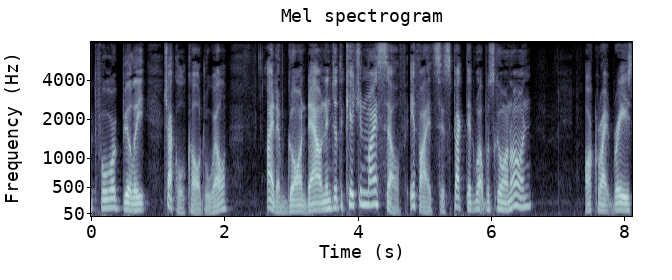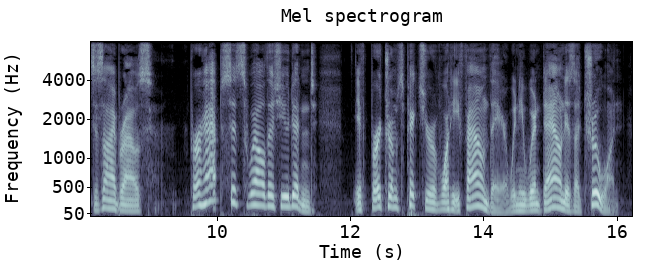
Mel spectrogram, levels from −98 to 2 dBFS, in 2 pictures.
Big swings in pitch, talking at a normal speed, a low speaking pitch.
Yes: wide, 8.7 semitones; average, 165 wpm; low, 125 Hz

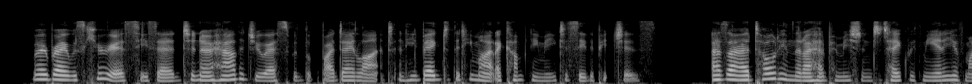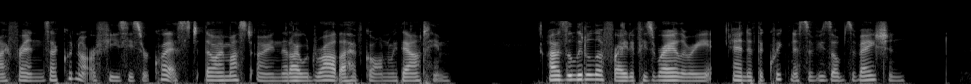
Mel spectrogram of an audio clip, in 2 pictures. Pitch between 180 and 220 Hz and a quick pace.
Yes: medium, 185 Hz; fast, 235 wpm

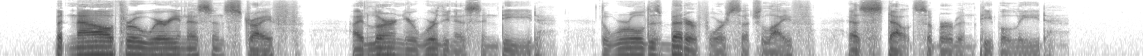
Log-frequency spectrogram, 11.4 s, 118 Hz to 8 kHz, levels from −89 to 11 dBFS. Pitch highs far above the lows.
No: average, 4.2 semitones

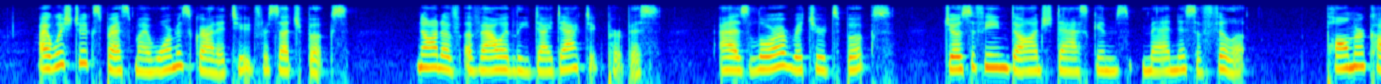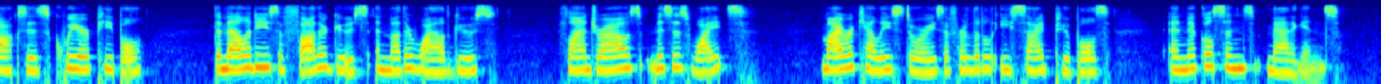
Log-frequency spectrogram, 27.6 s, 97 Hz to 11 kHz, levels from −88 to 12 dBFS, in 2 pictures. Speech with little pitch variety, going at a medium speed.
No: narrow, 2.3 semitones; slow, 115 wpm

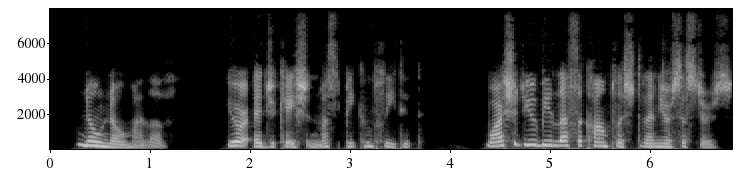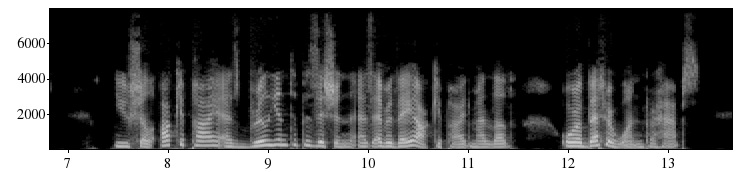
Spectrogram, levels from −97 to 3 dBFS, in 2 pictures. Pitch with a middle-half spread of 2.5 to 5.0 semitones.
No: wide, 5.6 semitones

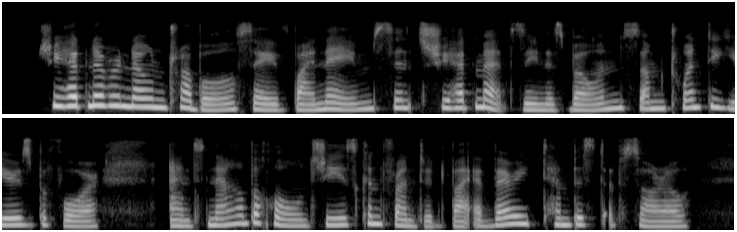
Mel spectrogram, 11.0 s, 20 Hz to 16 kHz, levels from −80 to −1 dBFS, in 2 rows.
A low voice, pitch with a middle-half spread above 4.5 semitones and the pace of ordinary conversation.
No: high, 210 Hz; average, 5.2 semitones; average, 160 wpm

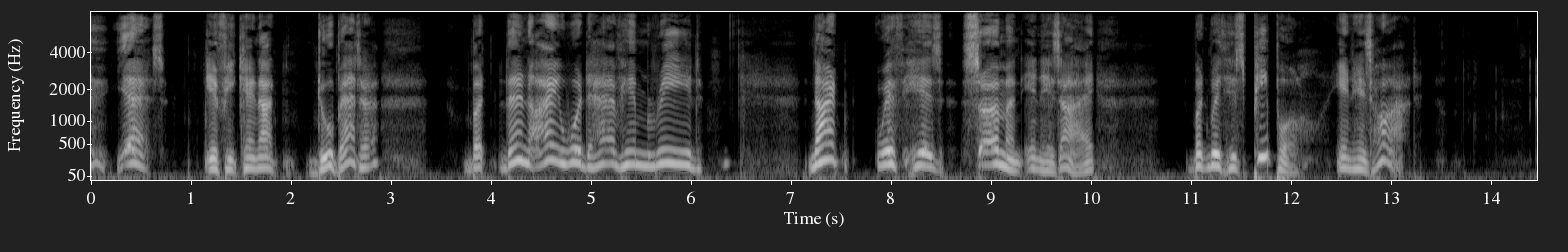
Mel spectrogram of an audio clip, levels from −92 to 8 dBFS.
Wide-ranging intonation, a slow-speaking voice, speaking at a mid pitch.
Yes: wide, 6.7 semitones; slow, 110 wpm; medium, 170 Hz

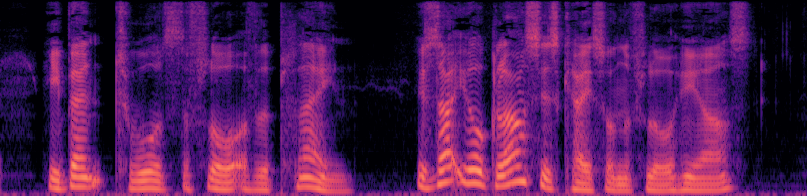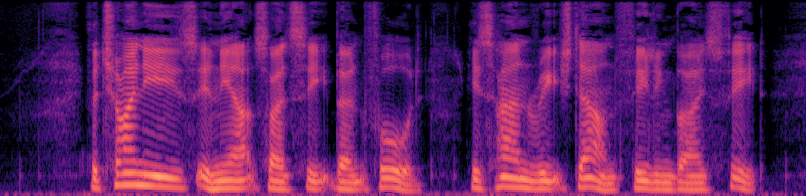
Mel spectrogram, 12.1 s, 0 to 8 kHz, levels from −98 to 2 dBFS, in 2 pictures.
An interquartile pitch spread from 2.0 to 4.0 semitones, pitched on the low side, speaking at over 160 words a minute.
No: average, 5.2 semitones; low, 120 Hz; average, 170 wpm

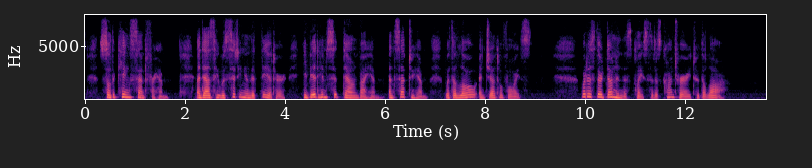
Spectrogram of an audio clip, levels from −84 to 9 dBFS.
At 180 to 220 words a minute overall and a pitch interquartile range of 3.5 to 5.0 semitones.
Yes: average, 195 wpm; average, 4.7 semitones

